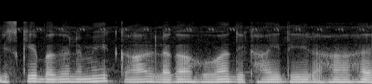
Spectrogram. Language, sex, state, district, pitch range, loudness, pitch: Hindi, male, Jharkhand, Ranchi, 115-120 Hz, -18 LUFS, 115 Hz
